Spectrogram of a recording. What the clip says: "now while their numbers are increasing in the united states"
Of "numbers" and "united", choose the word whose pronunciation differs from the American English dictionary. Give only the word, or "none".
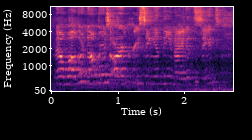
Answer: none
